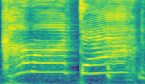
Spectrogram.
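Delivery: very high-pitched, urging yell. Retelling a race where pushing dad to hurry: imitating yelling at dad. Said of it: "yelling at my".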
